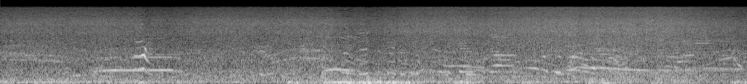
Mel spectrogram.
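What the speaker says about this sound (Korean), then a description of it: "쏟아지는 물줄기를 맞으며 배는 폭포 바로 아래를 통과합니다" A boat passes directly beneath a waterfall in Argentina: a roaring torrent of falling water rushes loudly and steadily close by, with excited voices and shouts faintly heard through the spray.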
